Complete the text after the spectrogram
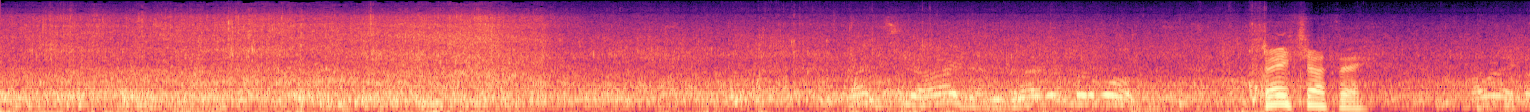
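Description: A shallow stream babbles and trickles over rocks close by.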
